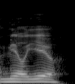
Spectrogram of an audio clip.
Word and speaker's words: milieu: I read beyond my fucking my milieu.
